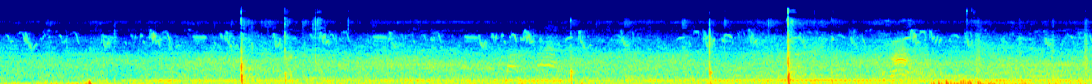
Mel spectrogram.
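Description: Sharp pops of soft tennis racket strings hitting the rubber ball, two clear strikes, about two and a half seconds in and a louder one near eight seconds, with a few fainter taps between. Small birds chirp faintly over a steady low hum, and wind rumbles on the microphone near the end.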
